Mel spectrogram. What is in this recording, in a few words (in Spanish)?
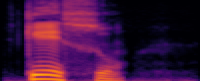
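"queso" Spanish, female; ALIMENTOS; AppLenguaje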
